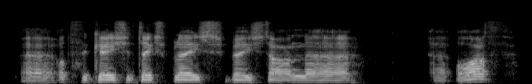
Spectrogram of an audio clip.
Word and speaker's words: OAuth: Authentication takes place based on OAuth. How do you pronounce that? OAuth? OAuth.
